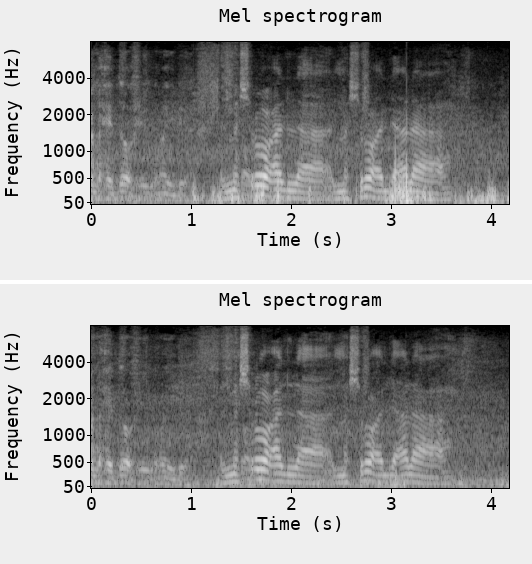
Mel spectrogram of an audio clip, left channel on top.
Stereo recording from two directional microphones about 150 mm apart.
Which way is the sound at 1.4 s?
40° left (ahead or behind).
